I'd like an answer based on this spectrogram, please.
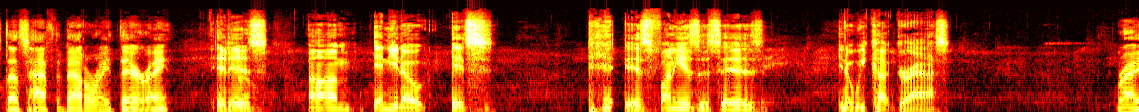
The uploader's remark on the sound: LIVE from Pod-Row at Synkd LIVE 2024 in Atlanta.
